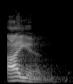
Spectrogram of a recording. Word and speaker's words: ayin: The Hebrew word for eyes is ayin. Ayin, I don't really know how to say it. It's A-Y-I-N.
